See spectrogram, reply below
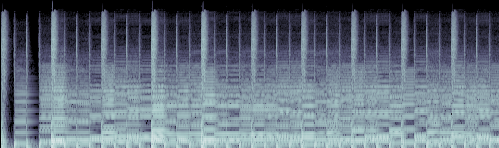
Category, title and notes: Music > Multiple instruments
Very random notes that I just made with a bit of effort put into it
Cool, Normal, Random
